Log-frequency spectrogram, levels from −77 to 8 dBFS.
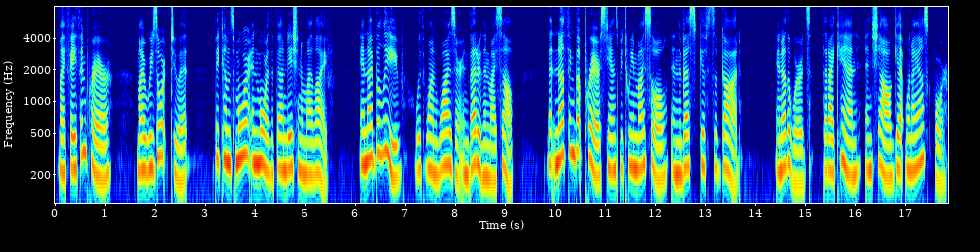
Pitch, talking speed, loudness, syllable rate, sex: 230 Hz, 180 wpm, -17 LUFS, 4.7 syllables/s, female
